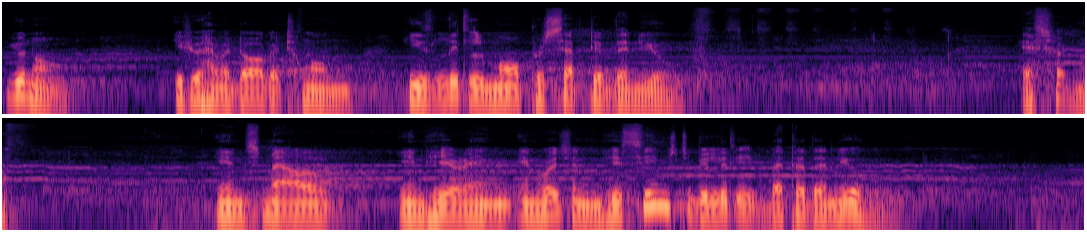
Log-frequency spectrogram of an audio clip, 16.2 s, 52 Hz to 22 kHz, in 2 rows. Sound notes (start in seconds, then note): 5.1 laughs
